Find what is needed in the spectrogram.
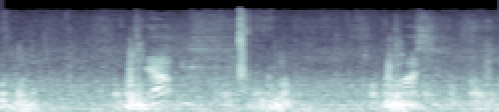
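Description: Gusty wind buffeting the microphone in uneven rushes, with a short spoken "yep" about a second in.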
